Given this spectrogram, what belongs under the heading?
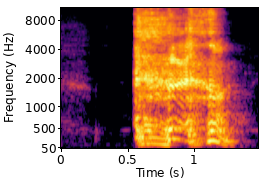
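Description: A single loud, harsh cough bursts out close by after a brief quiet moment, rough and throaty, then trails off.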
